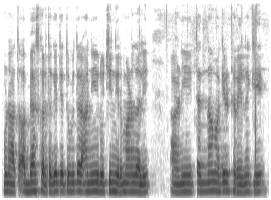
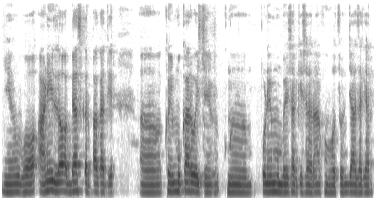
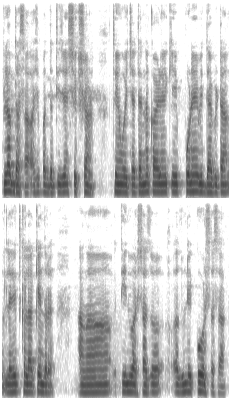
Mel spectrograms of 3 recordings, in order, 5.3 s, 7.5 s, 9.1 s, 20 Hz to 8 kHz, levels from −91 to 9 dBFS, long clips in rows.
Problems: none marked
